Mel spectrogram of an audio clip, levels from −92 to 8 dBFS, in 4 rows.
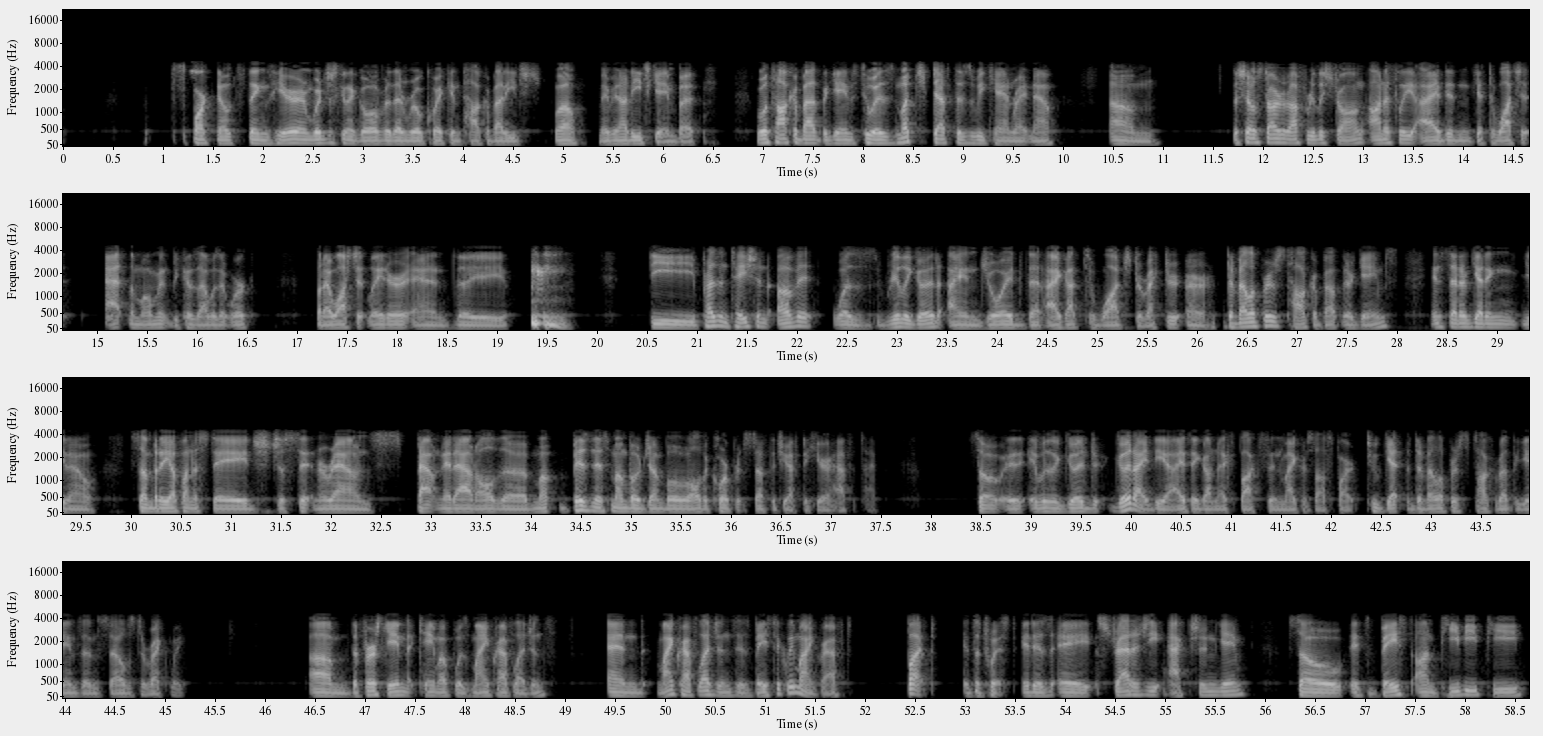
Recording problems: high frequencies cut off; severe; nothing above 4 kHz

